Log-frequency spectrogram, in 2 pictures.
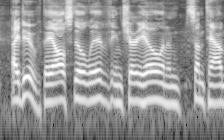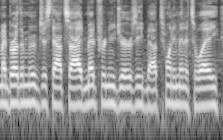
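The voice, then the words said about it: Mild Philadelphia-area accent. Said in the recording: “your accent, it, it's not bad, but sometimes it comes out when you say my name with the A's ... It's not bad. It, it's really not bad ... Every once in a while it comes out”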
